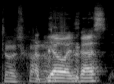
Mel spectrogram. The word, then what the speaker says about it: Dogecoin: Oh, yeah, Dogecoin.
